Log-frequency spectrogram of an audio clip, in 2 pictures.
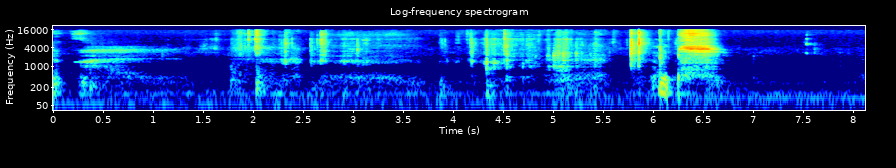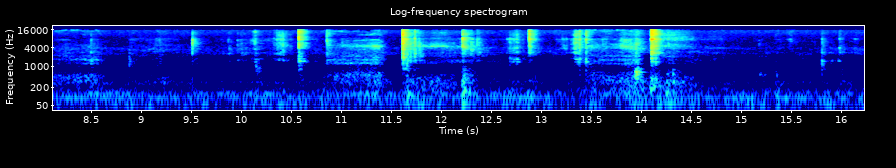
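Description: Clicks, taps and scrapes of a router circuit board being handled and turned over on a bench mat, with a louder cluster of knocks about five to six seconds in and only scattered ticks after that. A faint steady low hum runs underneath.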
